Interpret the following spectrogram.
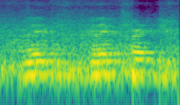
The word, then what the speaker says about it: Grynfeltt: क्या है, क्या हो सकता है इसका प्रोनाउंसिएशन? GRYNFELTT। ग्रीनफील्ड, ग्रीनफील्ड बोलो ना सीधा, ग्रीनफील्ड, ग्रीनफील्ड, ग्रीनफील्ड।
